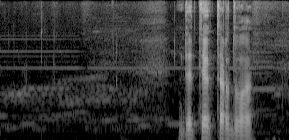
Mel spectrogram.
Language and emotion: Russian, neutral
